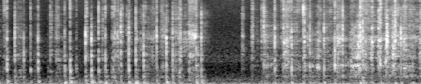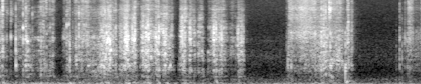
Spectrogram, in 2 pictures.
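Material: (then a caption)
Paper. Long nails scratch and rub the thin paper canopy of a small paper cocktail umbrella on a wooden stick, held open close to the microphone. Dense, rapid, crackly scratching and rustling fills the clip, broken by brief pauses, over a steady low hum.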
